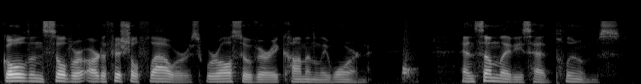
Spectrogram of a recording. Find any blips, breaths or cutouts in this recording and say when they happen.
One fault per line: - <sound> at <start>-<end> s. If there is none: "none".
- whoosh at 4.0-4.2 s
